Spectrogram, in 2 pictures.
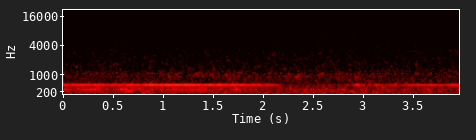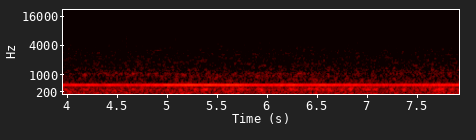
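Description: A single steady mid-pitched tone holds unchanged through the whole clip over faint background noise; a distant industrial hum, source unknown.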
